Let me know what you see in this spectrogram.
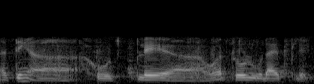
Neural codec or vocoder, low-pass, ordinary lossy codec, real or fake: none; 3.6 kHz; none; real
